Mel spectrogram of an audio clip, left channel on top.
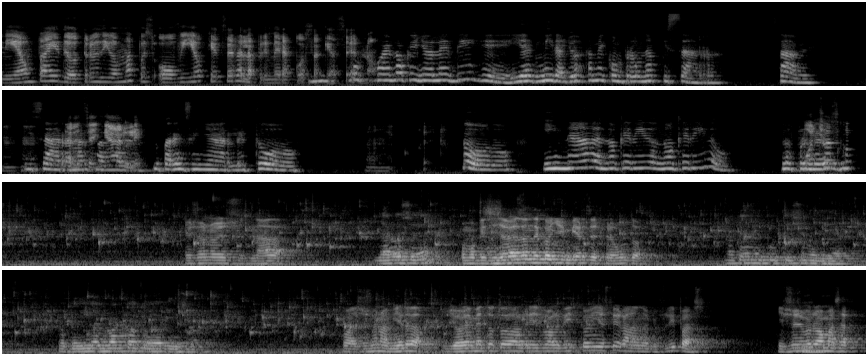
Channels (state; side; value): different; both; correlation -0.01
